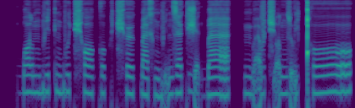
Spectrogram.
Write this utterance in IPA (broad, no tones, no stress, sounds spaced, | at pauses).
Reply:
ɡ͡b ɔ l m b i t m b u t͡ɕʰ ɔ k o k t͡ɕʰ ø k͡p æ x m b ḭ n z ɛ k ʒ ɛ̰ ɡ͡b æ | m b æ̰ v t͡ɕ ɔ̰ l n z ṵ j ǃʰ oː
